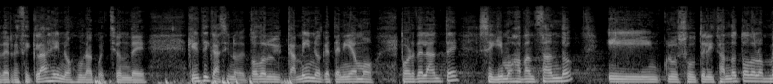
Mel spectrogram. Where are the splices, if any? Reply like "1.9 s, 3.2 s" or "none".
1.9 s, 4.0 s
